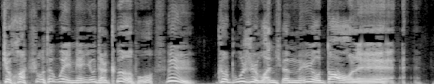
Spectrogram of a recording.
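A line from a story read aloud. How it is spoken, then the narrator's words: Loud laughter. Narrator (Chinese): 蝴蝶花大笑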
